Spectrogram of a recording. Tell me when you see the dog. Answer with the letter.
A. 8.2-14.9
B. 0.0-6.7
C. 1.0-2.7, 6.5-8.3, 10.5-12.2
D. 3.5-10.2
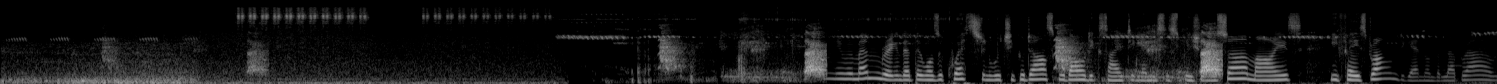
C.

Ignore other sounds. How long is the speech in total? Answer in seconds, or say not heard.
7 s.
